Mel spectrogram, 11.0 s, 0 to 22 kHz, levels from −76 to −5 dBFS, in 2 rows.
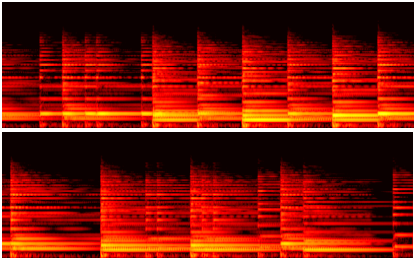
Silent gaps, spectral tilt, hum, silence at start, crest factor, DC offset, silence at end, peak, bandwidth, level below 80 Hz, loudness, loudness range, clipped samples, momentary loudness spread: none; -5 dB/octave; none; 0 s; 16 dB; under 0.1%; 0 s; -12 dBFS; 10 kHz; -52 dBFS; -29 LUFS; 4 LU; under 0.1%; 11 LU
